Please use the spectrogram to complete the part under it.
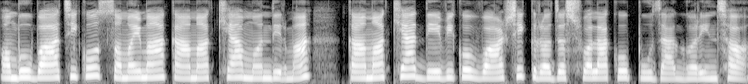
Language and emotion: Nepali, neutral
